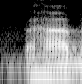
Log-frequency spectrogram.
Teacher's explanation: قلقلہ ہے، یہاں پہ جھٹکا دیں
